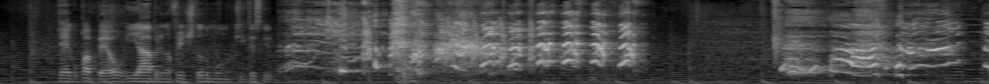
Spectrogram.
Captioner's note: lots of laughs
